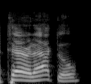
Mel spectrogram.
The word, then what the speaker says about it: pterodactyl: never hear a a pterodactyl use the bathroom he goes because the p is silent he goes on to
